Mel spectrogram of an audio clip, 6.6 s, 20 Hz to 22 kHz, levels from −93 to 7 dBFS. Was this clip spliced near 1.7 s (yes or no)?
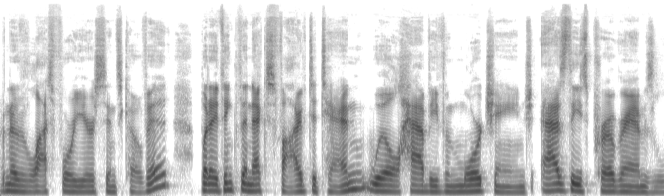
no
